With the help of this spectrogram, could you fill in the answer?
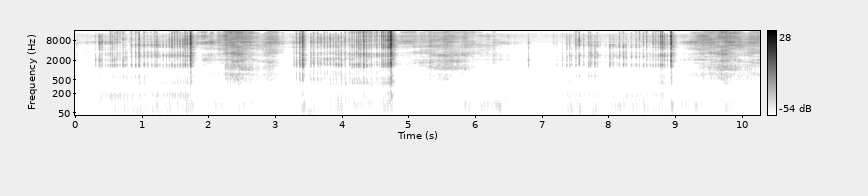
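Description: A green-and-black striped thin tool tip traces and taps across the label surface and hub area of a hollow plastic compact audio cassette shell that is held still. Quiet, bright scratching and scraping drifts on and off, broken by a few sharp plastic clicks, with brief near-silent pauses in between.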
